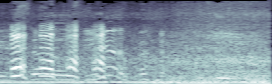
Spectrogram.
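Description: A car on the road drawing nearer, its rumbling engine and tyre noise swelling through the second half.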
